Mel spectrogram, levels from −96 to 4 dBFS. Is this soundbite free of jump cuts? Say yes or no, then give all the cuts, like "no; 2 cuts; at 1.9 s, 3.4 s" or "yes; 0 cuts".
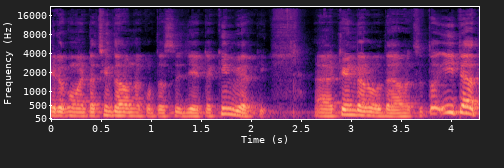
yes; 0 cuts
